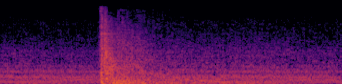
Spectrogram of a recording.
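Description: A crackling electric blast bursts loudly.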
